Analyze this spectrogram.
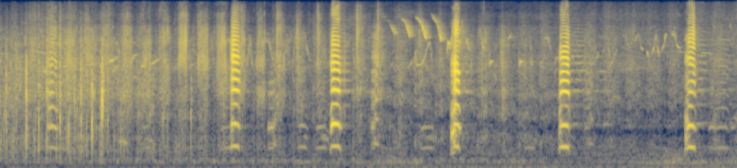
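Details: Trumpeter swans in Minnesota taking off from water and calling in flight give loud, brassy honks about every one and a half seconds, over busy chattering of other waterfowl.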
